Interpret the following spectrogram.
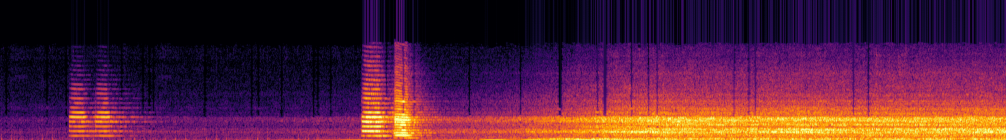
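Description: A locomotive horn sounds two short double blasts, the second pair about three seconds after the first and louder. Then a freight train of tank wagons runs through at speed with a loud, steady rolling rumble and rail noise.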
